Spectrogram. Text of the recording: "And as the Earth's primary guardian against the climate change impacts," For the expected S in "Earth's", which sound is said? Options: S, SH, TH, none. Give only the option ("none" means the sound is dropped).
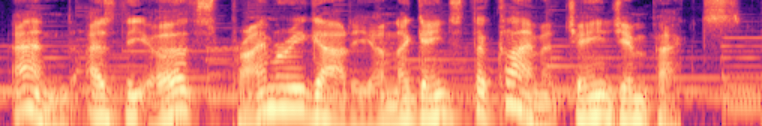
S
